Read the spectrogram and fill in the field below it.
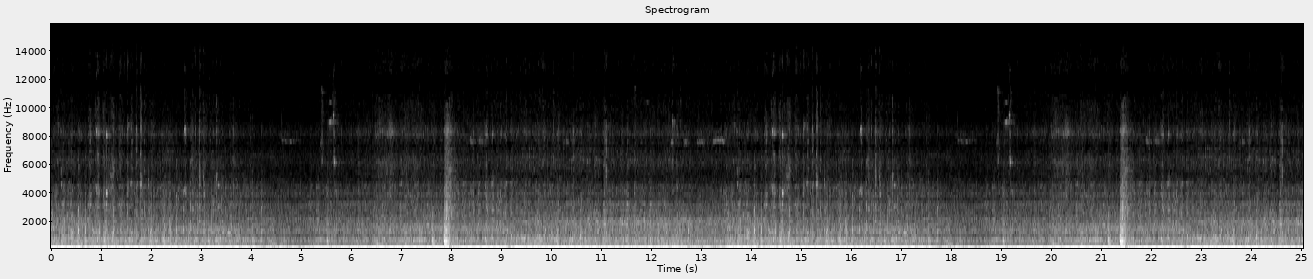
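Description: A small bulldozer's diesel engine rumbles steadily nearby.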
